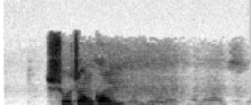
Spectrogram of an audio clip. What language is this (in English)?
Chinese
